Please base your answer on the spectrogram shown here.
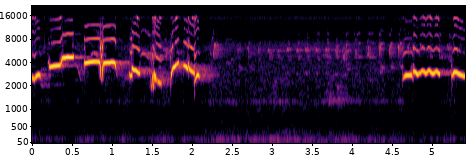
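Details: Oriental magpie-robin singing to provoke rival magpie-robins into song: a quick run of varied whistled notes and dipping slurs for two seconds, then a pause with low rumbling hum, and a sustained level whistle returning at the end.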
